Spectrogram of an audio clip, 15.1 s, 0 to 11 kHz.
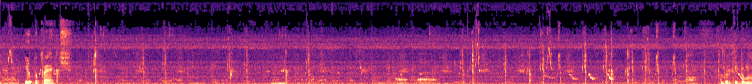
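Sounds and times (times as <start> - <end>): guineafowl soft falling calls: 0.0 - 15.0.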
